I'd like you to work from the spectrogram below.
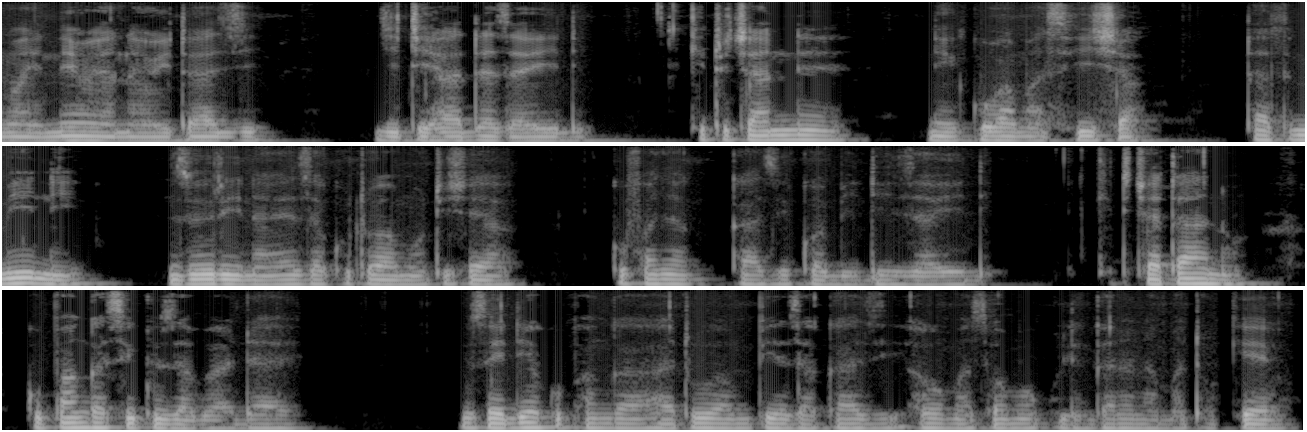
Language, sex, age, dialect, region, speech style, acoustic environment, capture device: Swahili, male, 25-34, Kenya - Mombasa, Kenya, relaxed; focused, nature; silence, mobile / Linux / Chrome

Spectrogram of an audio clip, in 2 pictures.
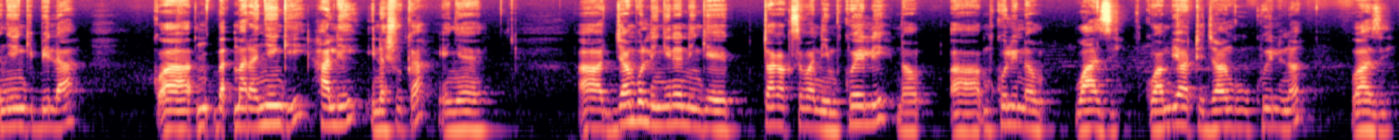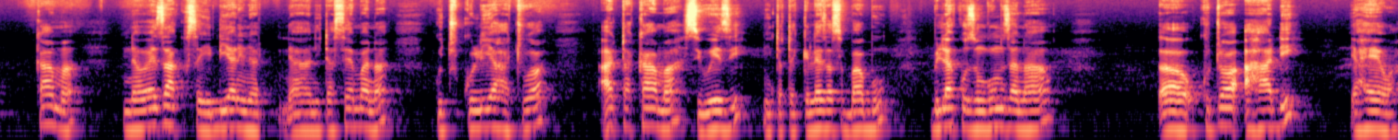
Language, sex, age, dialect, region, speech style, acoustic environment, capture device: Swahili, male, 25-34, Kenya - Nairobi Sheng-influenced, Kenya, happy, silence, desktop / Windows / Chrome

